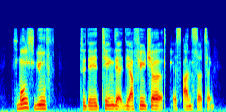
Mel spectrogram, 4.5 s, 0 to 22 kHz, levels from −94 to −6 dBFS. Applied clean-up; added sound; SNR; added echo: neural diffusion model UNIVERSE++.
